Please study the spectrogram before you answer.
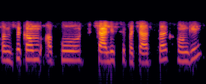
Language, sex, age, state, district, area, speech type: Hindi, female, 30-45, Uttar Pradesh, Sonbhadra, rural, conversation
